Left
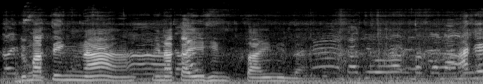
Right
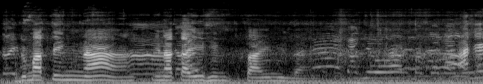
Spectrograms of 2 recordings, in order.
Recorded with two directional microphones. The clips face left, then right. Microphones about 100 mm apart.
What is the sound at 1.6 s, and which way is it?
Speech, 10° right (ahead or behind).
